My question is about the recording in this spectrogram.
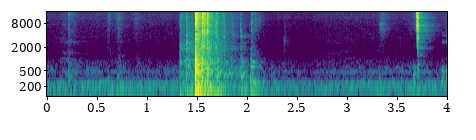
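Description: Scissors set down on a wooden desk with one loud thump about a second and a half in, then a short click near the end.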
